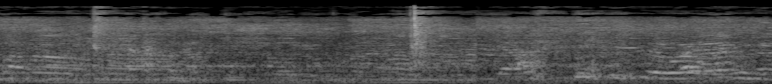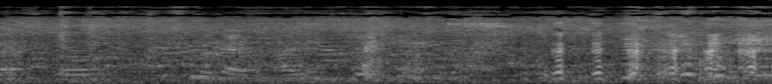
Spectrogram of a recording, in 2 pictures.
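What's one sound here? Young women talk excitedly nearby.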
